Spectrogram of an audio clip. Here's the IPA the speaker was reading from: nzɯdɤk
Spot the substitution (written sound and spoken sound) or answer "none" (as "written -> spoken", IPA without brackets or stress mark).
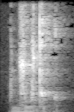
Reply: ɯ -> u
